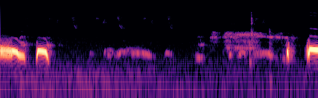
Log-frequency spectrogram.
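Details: ['Spotted dove cooing thúc gù to stimulate wild doves: a falling coo and a short note, a long quiet stretch with faint murmurs, then a brief note and another coo.']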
